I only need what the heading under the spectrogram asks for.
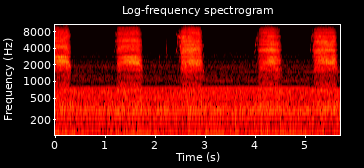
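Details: Hungry barn owl nestlings in a food-short nest hiss in long rasping screeches, five bursts spaced about a second apart over a constant low background hum.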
